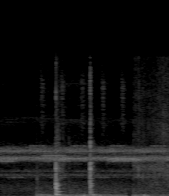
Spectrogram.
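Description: Crickets chirping steadily as night ambience. About half a second in, a low rushing noise starts, with two sharp clicks, as a watering can begins pouring.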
